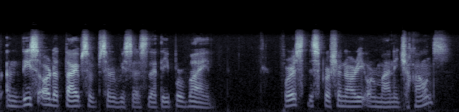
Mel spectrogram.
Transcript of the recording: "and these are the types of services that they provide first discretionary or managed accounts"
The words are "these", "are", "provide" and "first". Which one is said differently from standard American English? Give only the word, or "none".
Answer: these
